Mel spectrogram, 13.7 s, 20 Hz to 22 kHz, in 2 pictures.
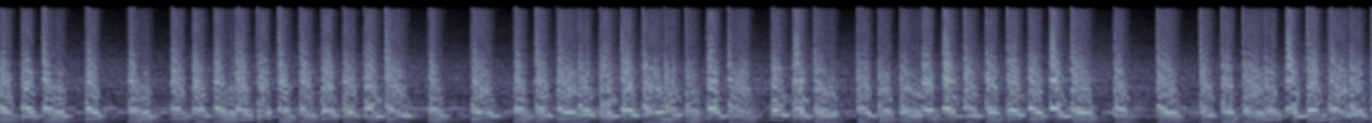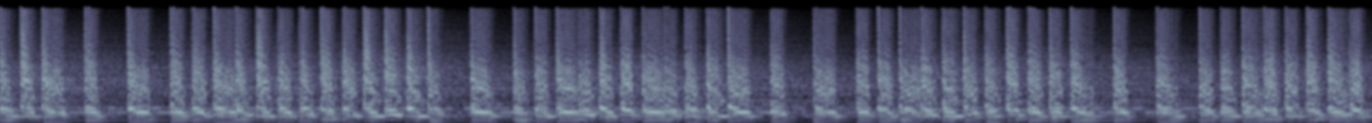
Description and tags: This loop was created with FL-Studio 6 XXL.I Tried to make a "Blade-Theme" Style Sound.I Used the TS 404 for this.This sample can be looped, also good for adding filters and stuff!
